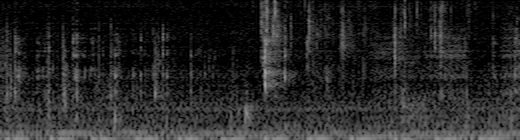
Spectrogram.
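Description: Faint close-up chewing of food: soft wet mouth clicks and smacks, with one sharper click about halfway through, over a steady low hum.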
